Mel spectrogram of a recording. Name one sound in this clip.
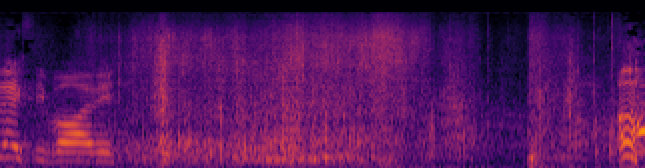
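A person crashes heavily into deep snow.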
